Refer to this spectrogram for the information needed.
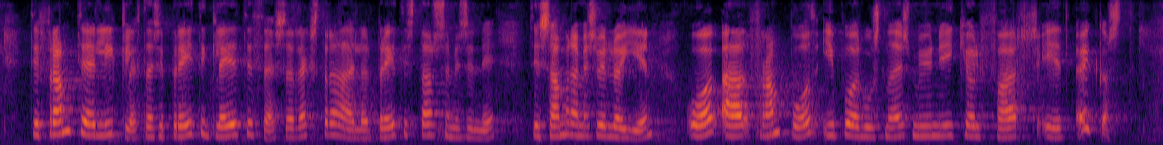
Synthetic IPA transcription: t̪ʰɪlfɾamt̪ʰiːðaliːklɛxt̪θɛsːɪpɾeːjt̪inŋkleːjðɪt̪ʰɪlθɛsːaðrɛkst̪ɾaaːðɪlaɾpɾeːjt̪ɪst̪aɾ̥sɛmɪsɪnːɪ | t̪ʰɪlsamɾajmɪsvɪðlœːɥjɪn | ɔɣaðfɾampɔðiːpɔðaɾhuːst̪naðɪsmʏːnɪicʰœlfaɾ̥ɪðœːɥkast̪

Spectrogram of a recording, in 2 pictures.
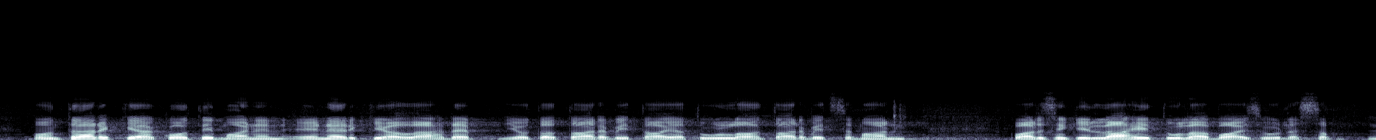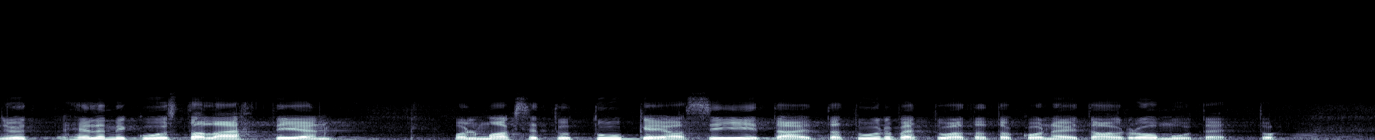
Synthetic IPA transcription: ont̪ærkeækot̪imɑinenenerkiɑllæhdejot̪ɑt̪ɑrʋit̪ɑːjɑt̪ulːɑːnt̪ɑrʋit̪semɑːn | ʋɑrsiŋkillæhit̪uleʋɑisuːdesːɑnyt̪helmikuːst̪ɑlæht̪ien | onmɑkset̪ːutt̪ukeɑsiːt̪æet̪ːæt̪urʋet̪ːuɑt̪ɑnt̪okoneit̪ɑorromut̪et̪ːu

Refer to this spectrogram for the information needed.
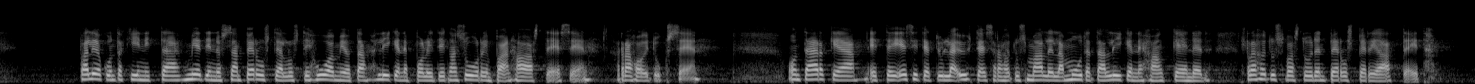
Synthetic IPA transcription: ʋɑlijo̞kunt̪ɑkiːnːit̪ːæːmie̞t̪inːøsːæːmpe̞ɾust̪e̞lːust̪iɦuomio̞t̪ɑliːke̞nːepːo̞lit̪iːkɑnsuːɾimpɑːnɦɑːst̪ḛːsḛːn | rɑɦo̞jt̪uksḛːn | ʔo̞nt̪ærk̟e̞æe̞t̪ːe̞jesit̪e̞t̪ylːæyht̪eisrɑɦojt̪usmɑlːilːɑmuːt̪e̞t̪ɑliːke̞nːehːɑŋkːe̞jndenrɑɦo̞jt̪usʋɑst̪uːde̞mpe̞ɾuspe̞ɾiɑ̰ːt̪ːe̞̰jt̪ɑ̥

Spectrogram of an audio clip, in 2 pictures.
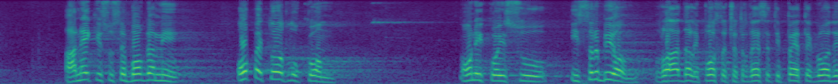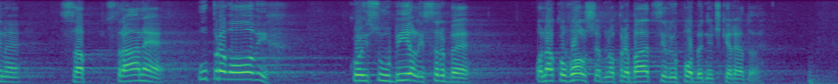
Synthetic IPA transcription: ane̞kisuse̞bo̞ɡami | o̞pe̞t̪o̞d̪lˠuko̞m | o̞nixko̞jisuisr̩bijo̞mʋlˠaːd̪alipo̞slet͡ʃet̪ər̩d̪e̞se̞t̪ipe̞ːt̪e̞ɡo̞d̪ine̞ | sast̪ɾaːne̞upɾaʋo̞oʋix | ko̞jisuːbiːjalisr̩be̞ | o̞nako̞ʋo̞lˠʃeʋnopɾe̞baːt̪siliupo̞bjed̪nit͡ʃke̞ɾe̞d̪o̰ʋḛ

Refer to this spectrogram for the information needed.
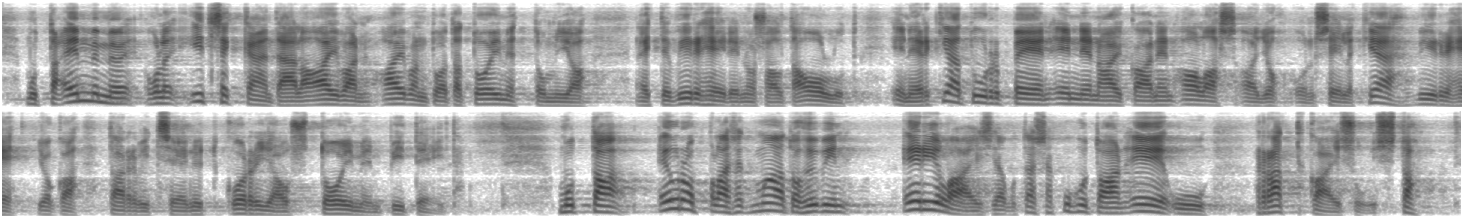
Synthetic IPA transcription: mut̪ːɑemːemeoleʔit̪sekːæːnt̪æːlːæɑiʋɑnɑiʋɑnt̪uɑt̪ɑt̪oimet̪ːomiɑ | næit̪ːeʋʋirheiɾenosɑlt̪ɑolːut̪ | enerkiɑt̪urpeːnenːenɑikɑːnenɑlɑsɑjoonselkeæʋirhejokɑt̪ɑrʋit̪seːnyt̪korjɑust̪oimempit̪ḛit̪æ̥ | mut̪ːɑeuroːpːɑlɑiset̪mɑːt̪ohyʋinerilɑisiɑkut̪æsːæpuhut̪ɑːneːuːrɑt̪kɑisuist̪ɑ

